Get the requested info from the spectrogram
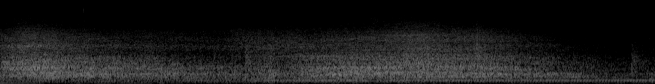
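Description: Piano accordion made to 'breathe': the bellows are opened and closed with the air valve open and no keys pressed, giving a soft rush of air that swells twice. A faint, steady low tone sounds under it in the second half.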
